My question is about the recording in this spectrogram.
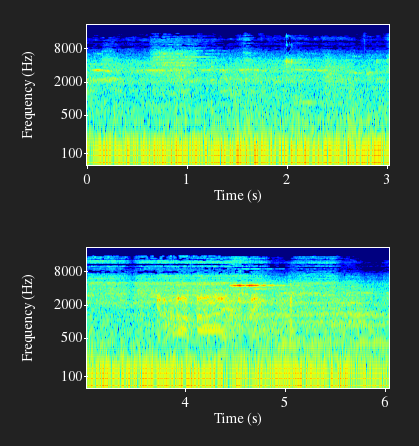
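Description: Freight cars of a slow-moving train rolling past with a steady low rumble. Thin, high wheel squeals come and go, with a short sharp squeal about four and a half seconds in.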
